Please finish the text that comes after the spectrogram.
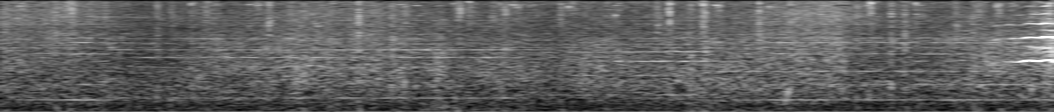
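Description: Roach the horse galloping in The Witcher III, a steady clip-clop of hooves with an occasional whinny over a constant low game ambience.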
